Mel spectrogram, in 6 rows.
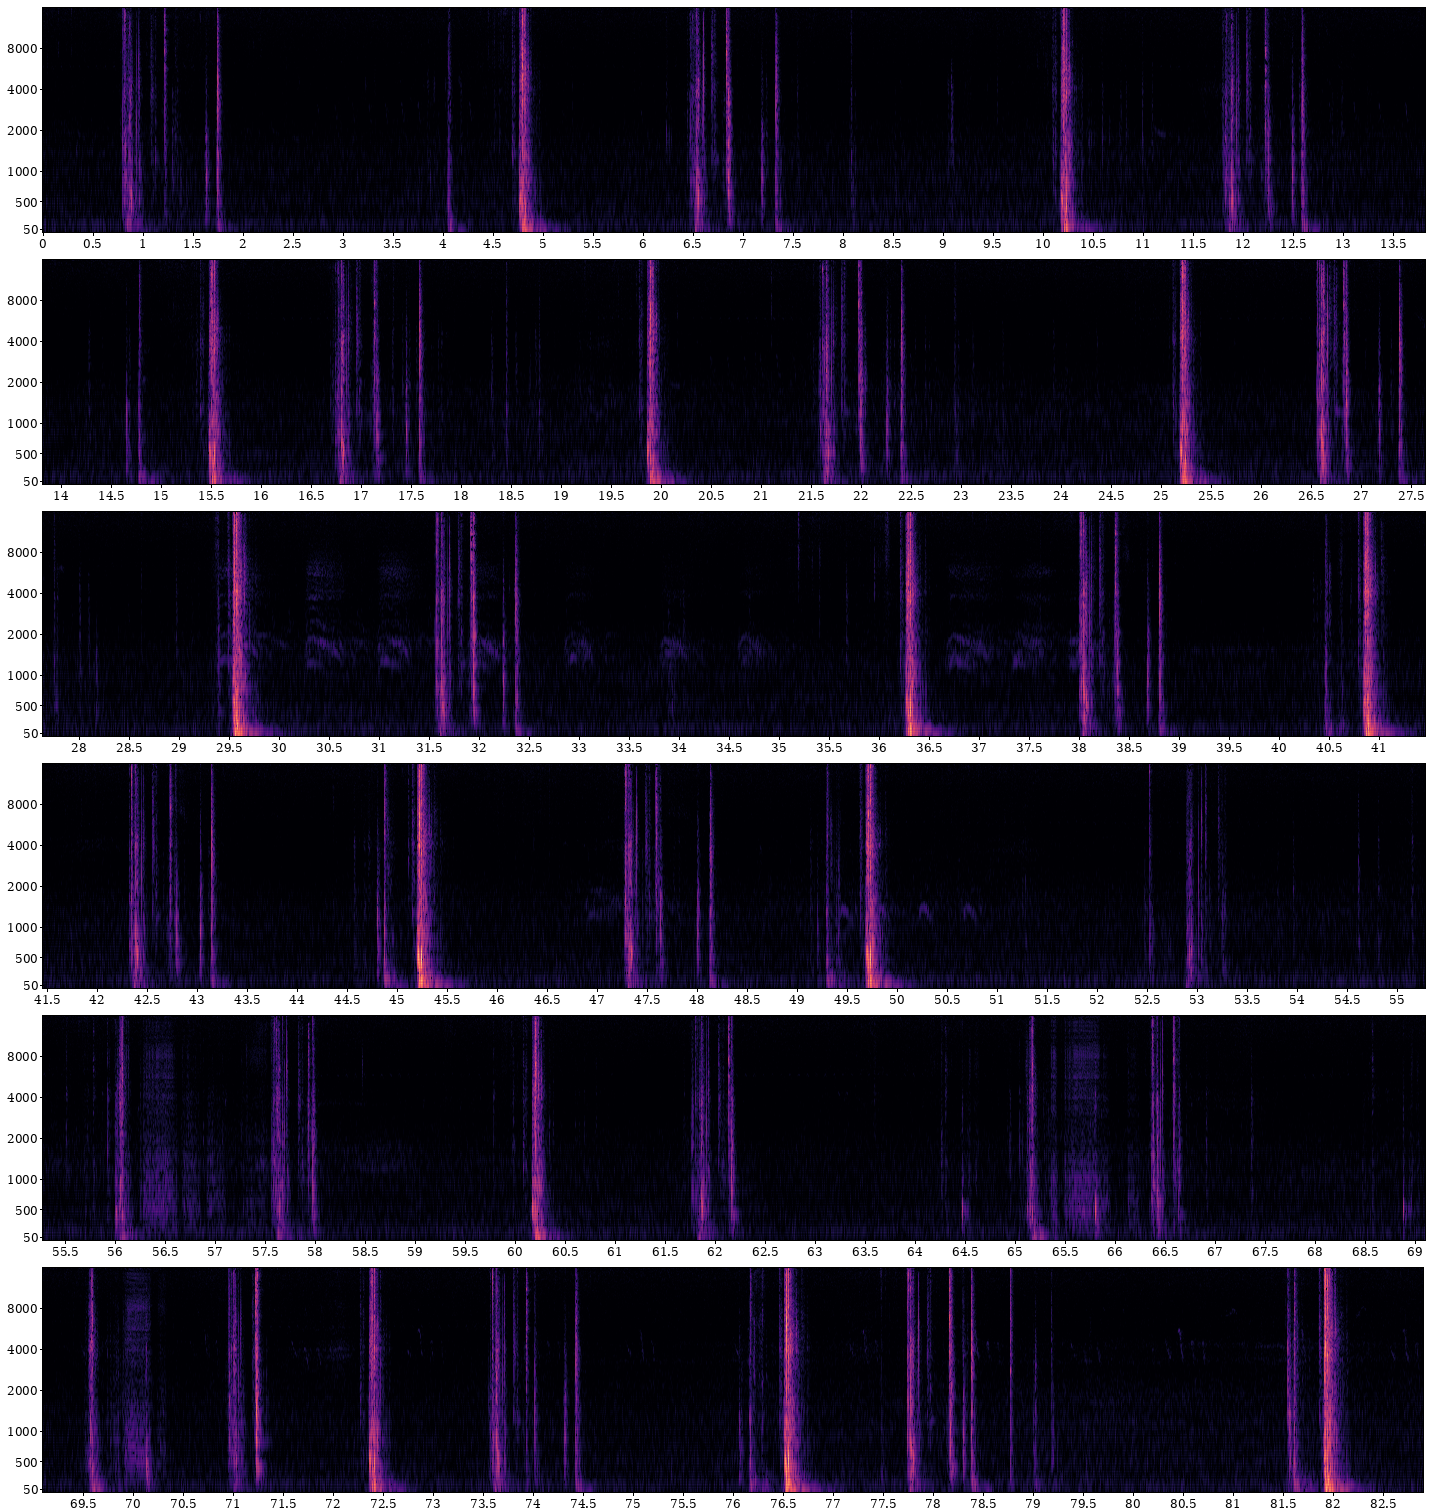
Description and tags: Clip featuring a Mercedes-Benz 190E-16V trunk being opened and closed. Recorded with a Rode NTG2 outside the door by about 1 foot.
benz, car, door, dynamometer, dyno, engine, mercedes, slam, vehicle, vroom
